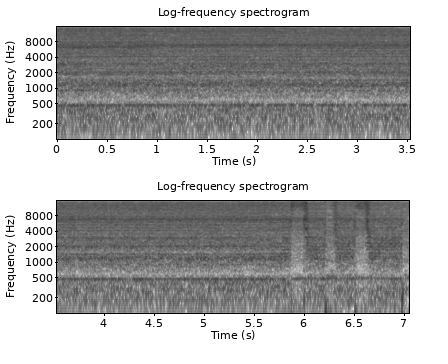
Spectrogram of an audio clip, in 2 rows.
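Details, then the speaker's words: Secondhand Bissell PowerClean OnePass (35831) upright vacuum with a blocked HEPA filter, after clearing dust: steady, even motor roar with a constant mid tone, no rattle or labouring; runs much better, motor likely needn't be opened. "sounds a lot better actually I don't even think I'll need to open this up to the motor"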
